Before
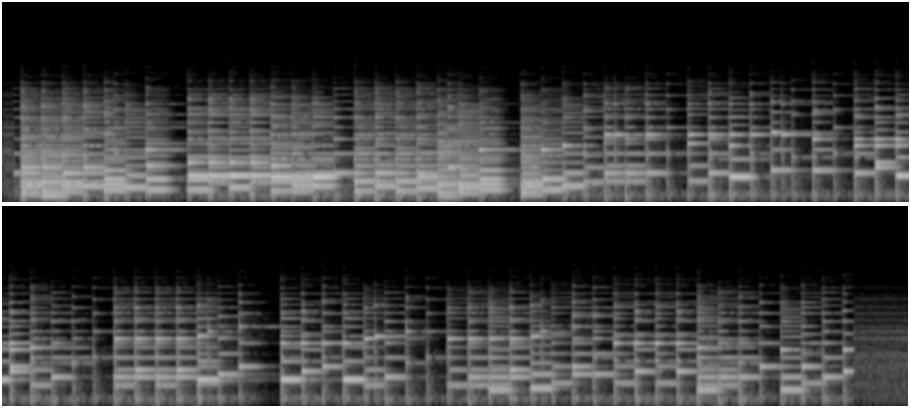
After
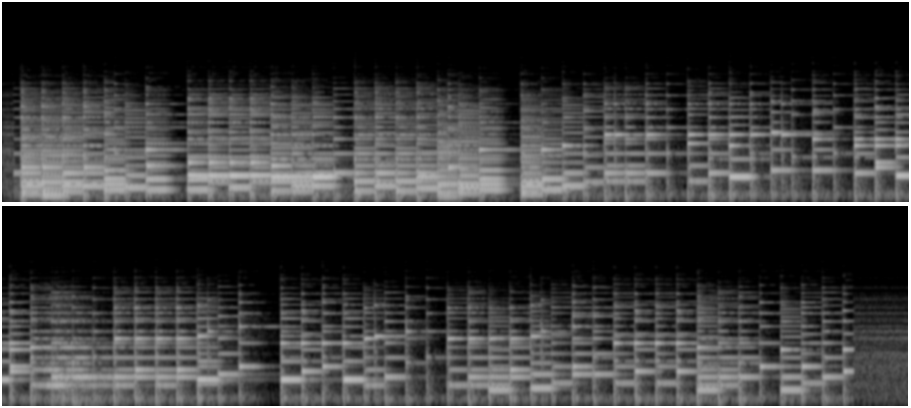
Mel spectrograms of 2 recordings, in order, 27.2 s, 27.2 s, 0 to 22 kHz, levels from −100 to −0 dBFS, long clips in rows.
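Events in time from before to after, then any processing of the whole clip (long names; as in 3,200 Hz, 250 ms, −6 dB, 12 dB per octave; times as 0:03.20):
0:14.18–0:14.63: thrown reverb, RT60 2.9 s, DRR −8 dB
0:20.85–0:21.48: parametric band 4,000 Hz −9.5 dB 1.1 octaves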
